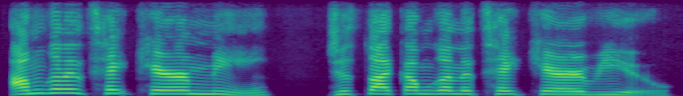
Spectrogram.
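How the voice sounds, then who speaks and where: A woman's voice: high voice, animated, moderate pace, clear, resonant tone, no room sound, clean studio sound. A woman hosting a podcast, giving a motivational talk full of rhetorical questions and repeated phrases, with a voice she calls graceful yet stern. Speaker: podcast host.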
